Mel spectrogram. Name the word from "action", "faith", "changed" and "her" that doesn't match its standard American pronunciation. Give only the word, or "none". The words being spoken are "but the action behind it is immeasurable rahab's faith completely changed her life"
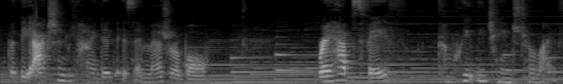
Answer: none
